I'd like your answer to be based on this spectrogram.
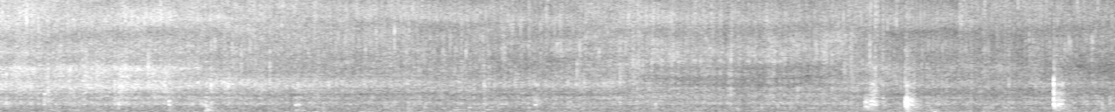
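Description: Chopped onion and small raisins fry in butter for a beef biryani, a steady close sizzle with occasional stirring scrapes and clinks of a utensil against the pan.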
